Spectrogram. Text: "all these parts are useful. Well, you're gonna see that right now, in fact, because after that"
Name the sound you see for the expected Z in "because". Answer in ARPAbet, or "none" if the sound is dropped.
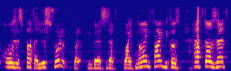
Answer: Z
